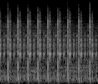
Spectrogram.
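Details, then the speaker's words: Extracorporeal shockwave therapy demonstrated on an assistant's neck trigger point, set around 8 Hz (range 1–22 Hz): rapid, even, clacking pulses from the applicator. "So we'll go from 1 hertz to 22 hertz a second. So I like to put it at around 8 hertz."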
